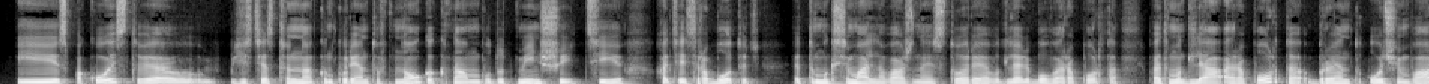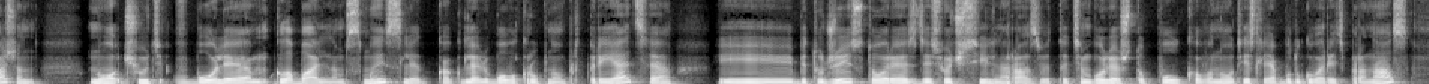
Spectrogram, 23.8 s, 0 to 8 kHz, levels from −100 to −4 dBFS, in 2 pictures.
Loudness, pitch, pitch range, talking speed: -16 LUFS, 160 Hz, 155-180 Hz, 140 wpm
